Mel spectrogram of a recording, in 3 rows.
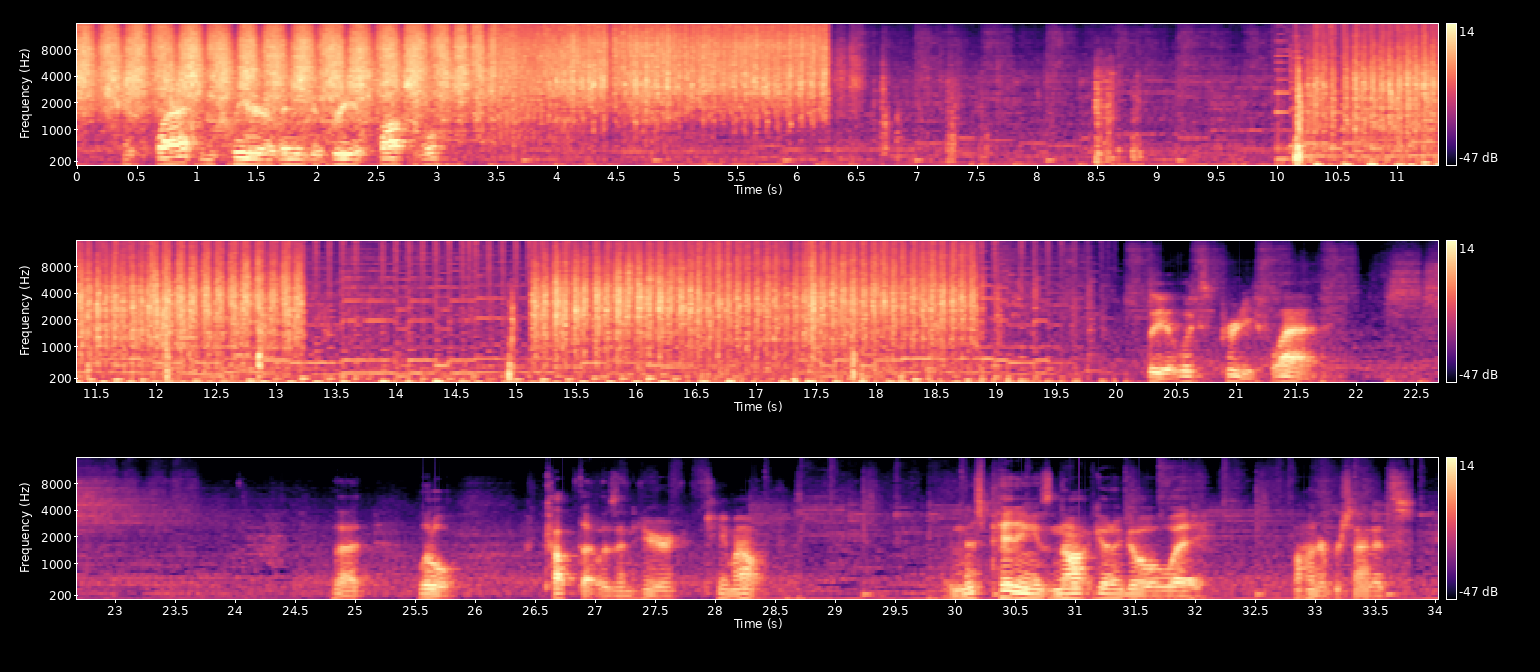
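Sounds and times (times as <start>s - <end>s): plane sole scraping on sandpaper: 0.0s - 6.6s, 10.2s - 13.3s, 14.9s - 19.2s
pad rubbing wooden bench: 10.2s - 13.4s, 14.8s - 19.3s.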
